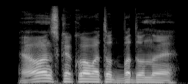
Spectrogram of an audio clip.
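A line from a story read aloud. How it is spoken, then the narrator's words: Rude inquiry. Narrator (Russian): грубо осведомился худенький Вересаев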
